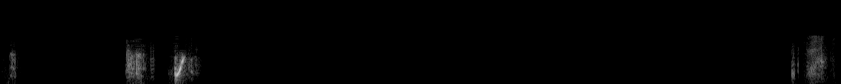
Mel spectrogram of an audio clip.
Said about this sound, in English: I'm going to take a sip of water, and I'll be right back.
